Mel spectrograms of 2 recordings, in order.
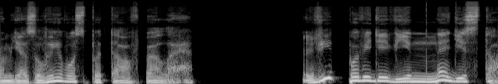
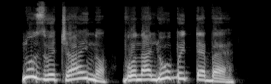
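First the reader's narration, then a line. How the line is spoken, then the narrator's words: Exclaimed. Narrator (Ukrainian): вигукнув він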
